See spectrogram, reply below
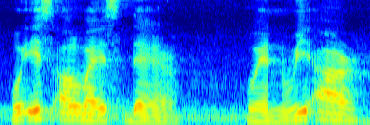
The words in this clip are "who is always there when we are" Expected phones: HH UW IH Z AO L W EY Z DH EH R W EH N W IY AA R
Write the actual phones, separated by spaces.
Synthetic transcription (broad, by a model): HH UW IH S AO L W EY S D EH R W EH N W IY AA R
